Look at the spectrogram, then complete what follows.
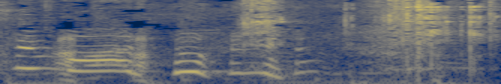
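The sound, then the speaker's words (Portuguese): Small beach seashells, used in place of coins, clink and rattle together in quick bursts like a handful of coins, with a voice talking over the start of the jingling. “Porque na verdade eu tô sem moedas aqui. E aí eu tô com búzios. Búzios da praia.”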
